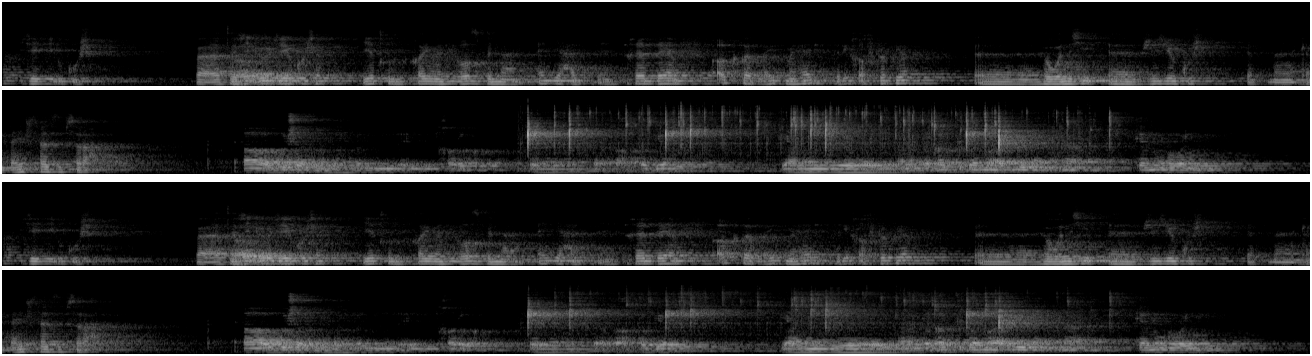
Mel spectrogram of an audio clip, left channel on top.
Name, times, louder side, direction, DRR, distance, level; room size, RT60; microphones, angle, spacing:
voice 1, 0.2-0.9 1.9-3.2 3.6-9.1 9.7-12.0 12.5-14.0, left 1 dB, 35° left, 0 dB, 0.6 m, -36 dB
voice 2, 2.3-2.9 15.5-17.8 18.4-19.8 20.9-23.9 24.4-25.2, right 1 dB, 10° left, -2 dB, 1.3 m, -35 dB
Frying (food), 18.2-24.3, left 6 dB, 80° left, 0.6 m, -38 dB
11.5 x 9.6 x 4.6 m, 2.5 s
head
